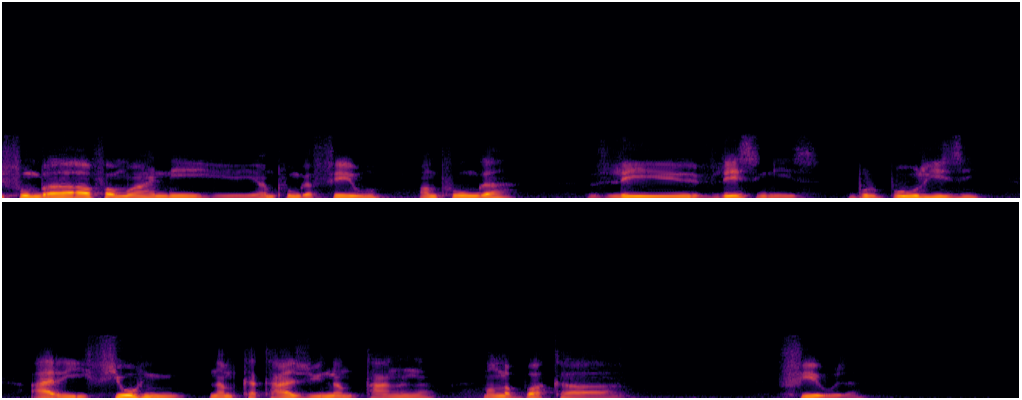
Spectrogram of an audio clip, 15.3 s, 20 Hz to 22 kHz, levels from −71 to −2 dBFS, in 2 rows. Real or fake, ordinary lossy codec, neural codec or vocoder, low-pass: fake; none; codec, 16 kHz, about 1 kbps, DyCAST, with the encoder's durations; 7.2 kHz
